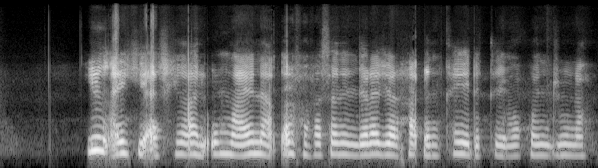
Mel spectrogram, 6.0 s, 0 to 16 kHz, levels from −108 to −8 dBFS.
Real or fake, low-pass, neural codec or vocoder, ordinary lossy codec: fake; 14.4 kHz; codec, 44.1 kHz, 2.6 kbps, SNAC; AAC, 96 kbps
